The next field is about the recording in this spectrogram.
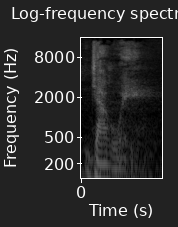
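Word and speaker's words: Yahweh: te tambal en que su nombre es yahwe no hay otra forma de pronunciarlo no se trata aquí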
